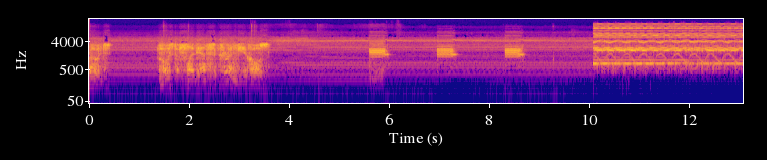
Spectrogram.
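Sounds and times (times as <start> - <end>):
warbling alarm tone: 5.6 - 6.1, 7.0 - 7.4, 8.3 - 8.8, 10.1 - 13.0.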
